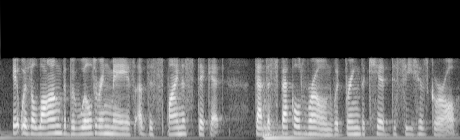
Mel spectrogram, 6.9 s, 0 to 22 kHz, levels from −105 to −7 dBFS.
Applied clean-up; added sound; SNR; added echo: none; Bowed string instrument; 16 dB; none.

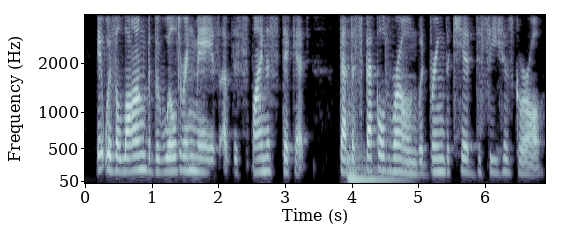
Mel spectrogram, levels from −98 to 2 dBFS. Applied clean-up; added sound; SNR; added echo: classical method Wiener filter.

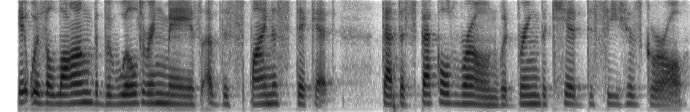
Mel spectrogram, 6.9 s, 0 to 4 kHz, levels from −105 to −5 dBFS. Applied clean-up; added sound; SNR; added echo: neural mask model DeepFilterNet 3.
